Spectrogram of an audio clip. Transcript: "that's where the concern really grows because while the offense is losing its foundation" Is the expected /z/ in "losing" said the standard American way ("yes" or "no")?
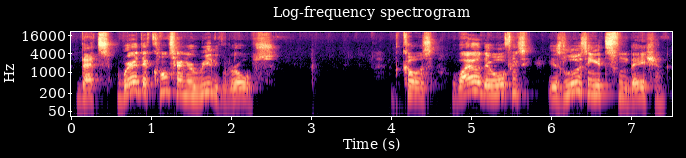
yes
